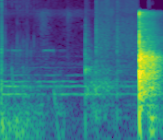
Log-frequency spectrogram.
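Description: Faint background music, then near the end a sudden loud burst of noise that dies away within a few tenths of a second: an edited transition sound effect at a cut.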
